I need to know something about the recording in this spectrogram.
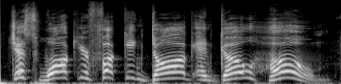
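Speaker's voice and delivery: high, slow, drawn-out yell out a car window; retold exasperated shout; shouted command. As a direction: holler it down the street, each word stretched.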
